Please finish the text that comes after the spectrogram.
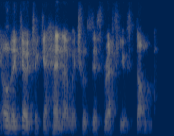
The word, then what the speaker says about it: Gehenna: There is a, Gehenna is actually, Gehenna as it's pronounced, is a valley outside Jerusalem, which was where they used to tip all the refuse.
